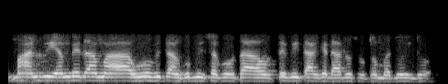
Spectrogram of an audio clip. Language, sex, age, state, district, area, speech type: Sindhi, male, 60+, Gujarat, Kutch, rural, conversation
